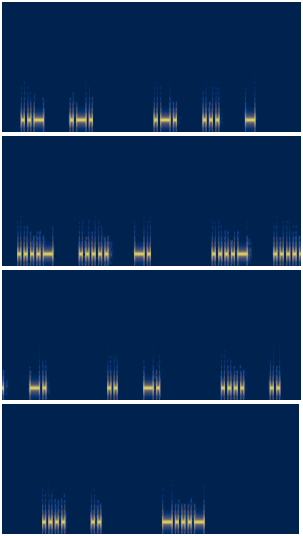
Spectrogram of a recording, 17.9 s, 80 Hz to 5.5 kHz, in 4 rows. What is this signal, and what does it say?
Morse code, heard as a keyed tone, about 25 wpm, spaced as for 15 wpm, 600 Hz. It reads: UR RST 45N 45N IN HI HI <BT>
